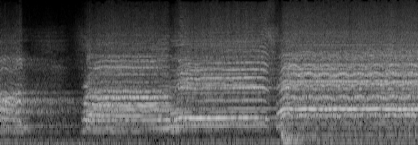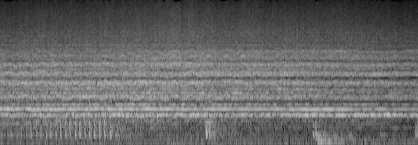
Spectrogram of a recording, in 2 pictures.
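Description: Psychedelic rock recording with layered, choir-like voices singing sustained chords. The sound falls away briefly just after the start and comes back about a second in. From about three and a half seconds in, one full chord is held.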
